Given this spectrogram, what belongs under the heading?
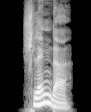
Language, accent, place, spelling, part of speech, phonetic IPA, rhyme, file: German, Germany, Berlin, schlender, verb, [ˈʃlɛndɐ], -ɛndɐ, De-schlender.ogg
- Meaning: inflection of schlendern: 1. first-person singular present 2. singular imperative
